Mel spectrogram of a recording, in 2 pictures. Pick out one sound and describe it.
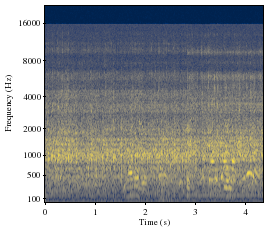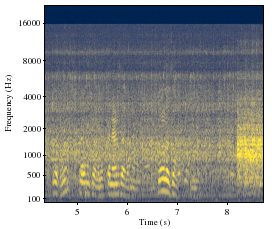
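A spinning wheel whirs steadily.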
